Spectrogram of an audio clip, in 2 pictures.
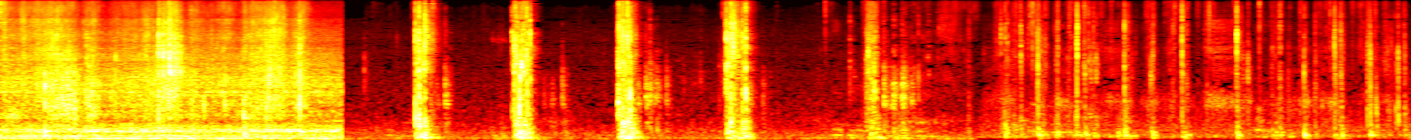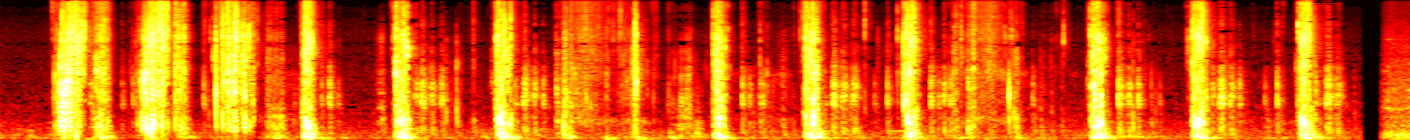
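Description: Hands squeezing and folding slime. First comes a dense crackling rustle of slime packed with foam beads. Then, after about three seconds, a long irregular string of sharp pops and clicks as air pockets in a thick slime burst.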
